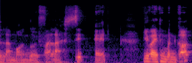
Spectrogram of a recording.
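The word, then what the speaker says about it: สิบเอ็ด: Trong tiếng Thái cái quy định đó là khi mà 11 á, 11 á là sẽ là xịp ẹt. Mình đọc là xịp ẹt. Xịp ẹt nha mọi người, ẹt. Giống như là con ẹt, ẹt, ẹt, mình là ẹt.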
